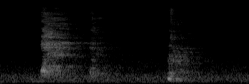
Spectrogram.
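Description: A person coughing twice: a longer cough about half a second in and a shorter one near the end.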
